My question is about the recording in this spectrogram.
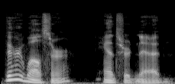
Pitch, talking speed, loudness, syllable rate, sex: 115 Hz, 170 wpm, -19 LUFS, 5.7 syllables/s, male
